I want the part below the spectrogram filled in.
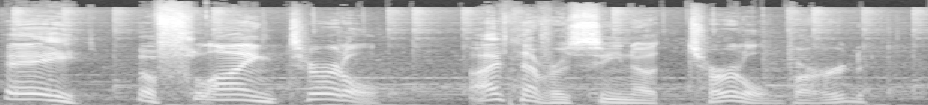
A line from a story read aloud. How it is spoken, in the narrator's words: Birds would laugh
